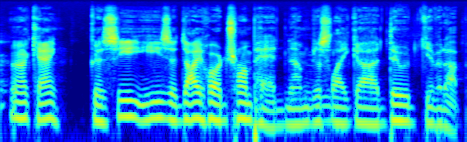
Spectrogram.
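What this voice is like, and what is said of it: New York accent. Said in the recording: “this rotten New York accent”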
